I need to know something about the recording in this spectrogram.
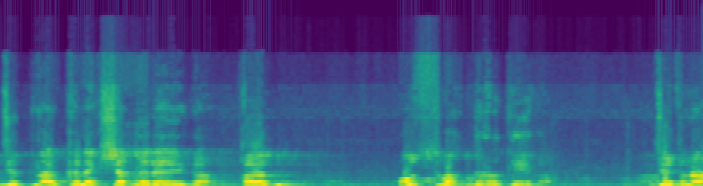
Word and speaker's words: قلب: یہ قلب دھڑکتا، جس کو پنجابی میں قلب کہہ دیتے ہیں، جس کا مطلب کتا ہوتا ہے. تلفظ صحیح رکھو، قلب نہیں ہے قلب ہے.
